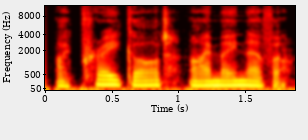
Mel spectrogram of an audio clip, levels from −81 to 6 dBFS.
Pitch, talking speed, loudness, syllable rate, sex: 140 Hz, 190 wpm, -17 LUFS, 4.2 syllables/s, male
